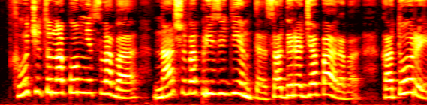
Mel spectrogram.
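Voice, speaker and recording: A woman speaks at a fairly slow pace in a raised, projected voice. Her pitch swings very widely. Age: 70s. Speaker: teacher making a public appeal. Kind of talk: public video appeal to an official. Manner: formal; earnest, pleading.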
